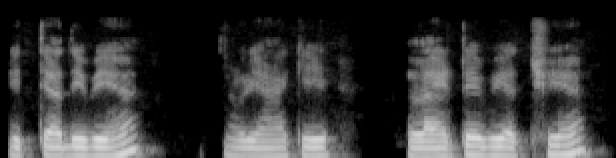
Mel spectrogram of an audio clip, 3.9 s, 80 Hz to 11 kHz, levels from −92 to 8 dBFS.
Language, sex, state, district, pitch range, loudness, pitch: Hindi, male, Chhattisgarh, Raigarh, 125-150 Hz, -17 LUFS, 130 Hz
